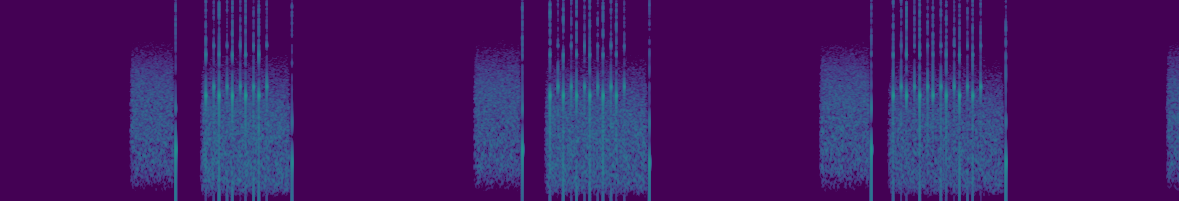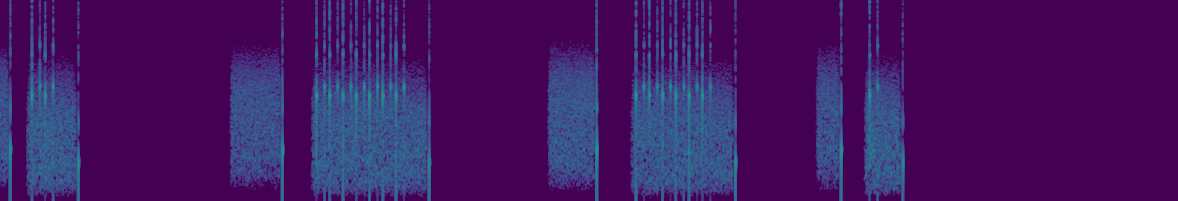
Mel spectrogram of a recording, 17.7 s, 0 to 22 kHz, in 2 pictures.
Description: Pulse dialling, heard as a rotary dial, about 10 pulses a second. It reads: 5 6 7 2 7 6 1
